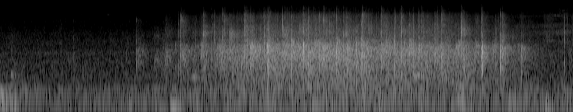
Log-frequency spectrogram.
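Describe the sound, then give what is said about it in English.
An audience claps as Bishop Coyne is invited to speak at a Rice School event, starting sparse and quickly swelling into steady, dense applause that holds for several seconds before thinning slightly toward the end. No one speaks over it. “That certainly is a sign of faith that you're clapping before I even talked.”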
